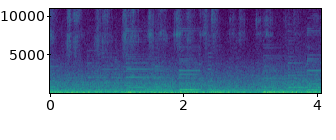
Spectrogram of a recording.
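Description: Background music with held notes changing every half second or so.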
